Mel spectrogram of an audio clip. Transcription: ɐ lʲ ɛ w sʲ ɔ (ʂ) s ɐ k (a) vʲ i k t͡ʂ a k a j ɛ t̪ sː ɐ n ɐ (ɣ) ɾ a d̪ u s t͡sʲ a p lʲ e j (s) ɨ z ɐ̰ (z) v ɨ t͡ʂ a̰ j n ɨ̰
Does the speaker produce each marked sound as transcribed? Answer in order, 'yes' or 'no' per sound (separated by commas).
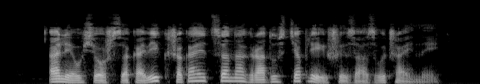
yes, yes, yes, no, yes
